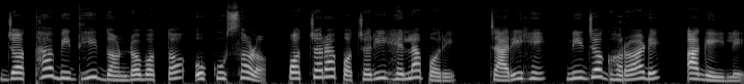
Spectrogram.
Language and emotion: Odia, neutral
